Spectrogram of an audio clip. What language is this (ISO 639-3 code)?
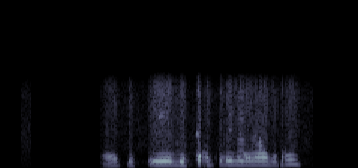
sat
